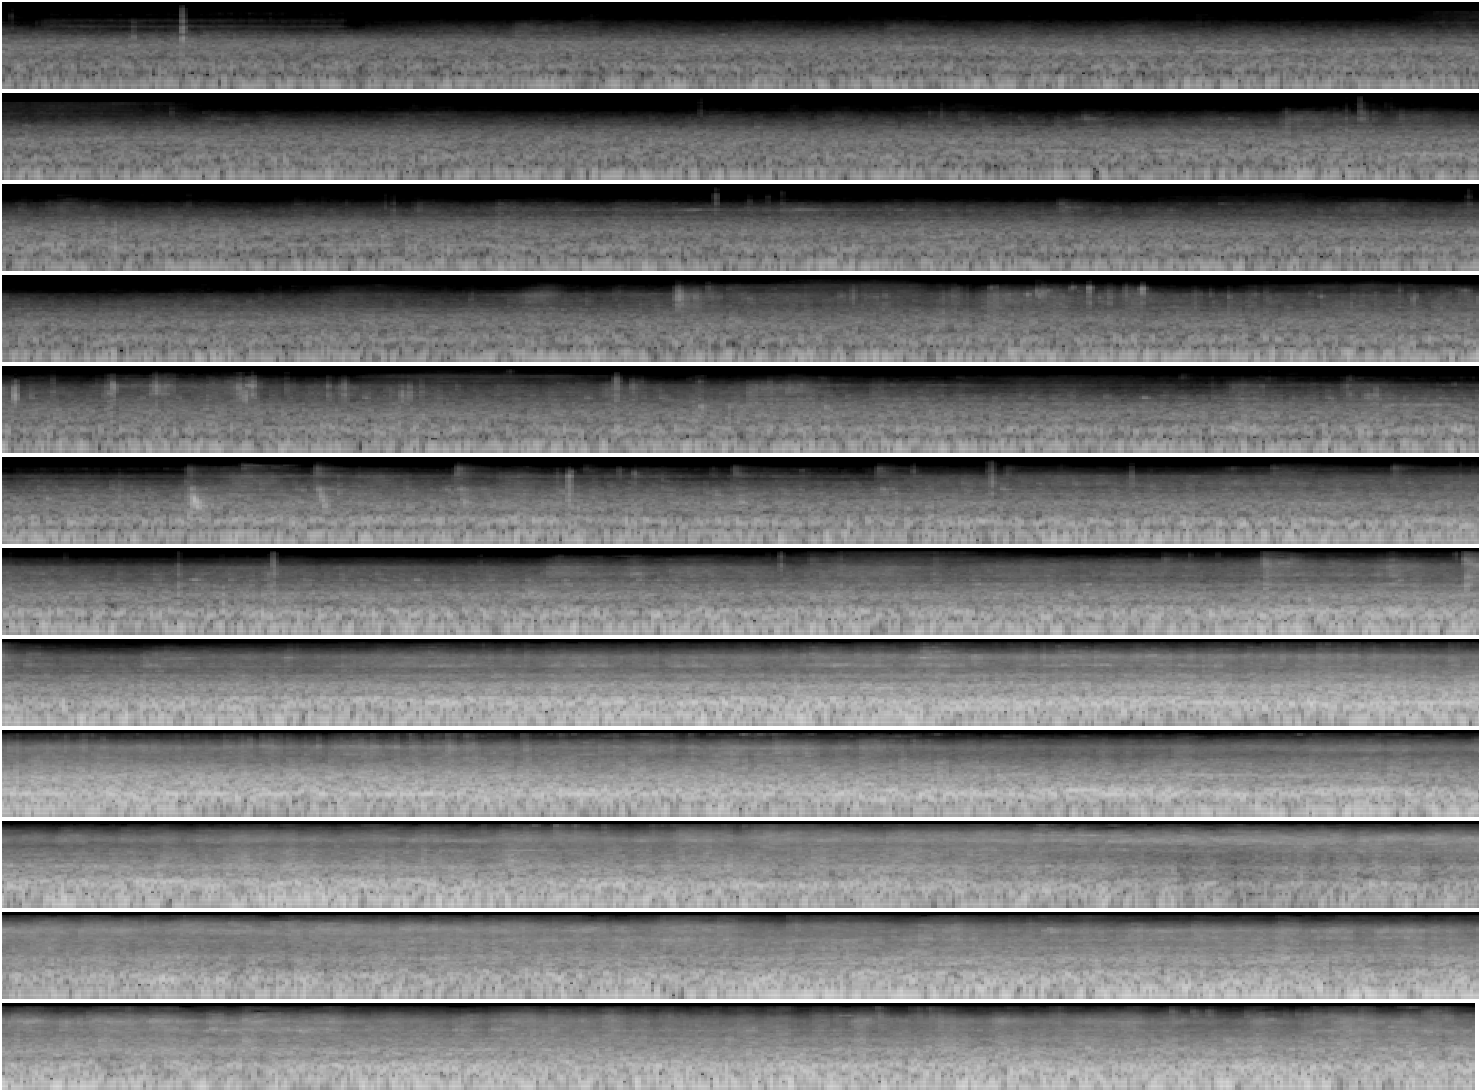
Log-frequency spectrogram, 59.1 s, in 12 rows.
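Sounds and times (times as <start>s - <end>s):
diesel locomotive engine drone: 0.0s - 59.0s
train wheels clattering: 16.3s - 59.0s
high-pitched wheel squeal: 45.3s - 51.6s.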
